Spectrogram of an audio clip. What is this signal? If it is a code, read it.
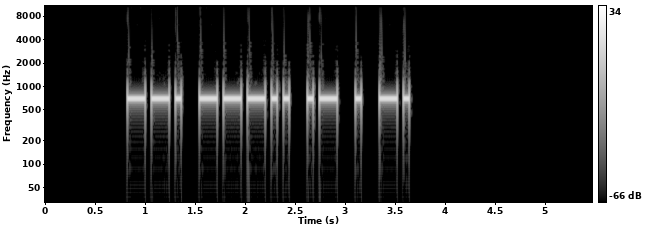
Morse code, heard as a keyed tone, about 20 wpm, 700 Hz. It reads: G8AEN
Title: DXCC-100 Call Signs - 5 Characters - 20wpm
